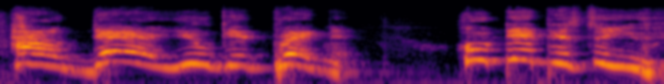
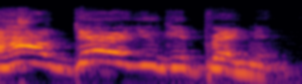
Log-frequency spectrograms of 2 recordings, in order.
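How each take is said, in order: First: Hammed-up shouted scolding; mock outrage, emphatic. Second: Loud, high retold scolding; comic indignant shout at the wife; mock outrage. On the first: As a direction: punch out each word like an outraged husband. Retold scolding, repeated harder. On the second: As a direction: re-enact a husband's indignant accusation.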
